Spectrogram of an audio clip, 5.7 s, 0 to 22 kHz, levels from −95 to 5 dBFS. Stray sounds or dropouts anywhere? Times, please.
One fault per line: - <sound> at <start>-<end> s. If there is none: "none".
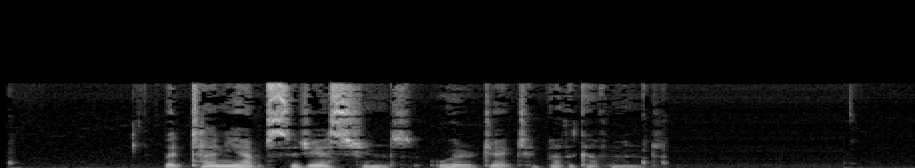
none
